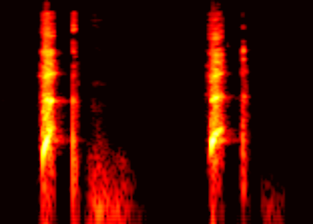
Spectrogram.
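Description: A voice imitates hiccups, giving two sharp, separate hiccup sounds about a second apart, each a quick voiced catch followed by a tiny clipped tail, in otherwise quiet surroundings.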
